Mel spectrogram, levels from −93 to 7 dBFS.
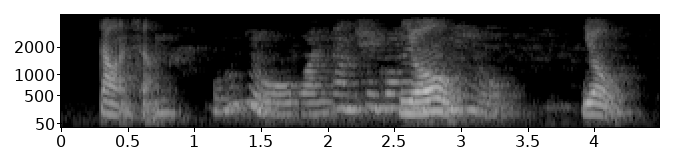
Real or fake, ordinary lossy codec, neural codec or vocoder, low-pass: real; none; none; 3.6 kHz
